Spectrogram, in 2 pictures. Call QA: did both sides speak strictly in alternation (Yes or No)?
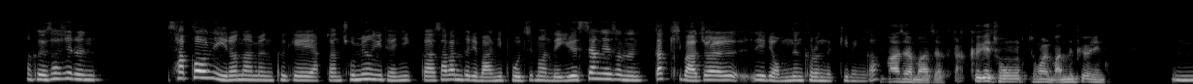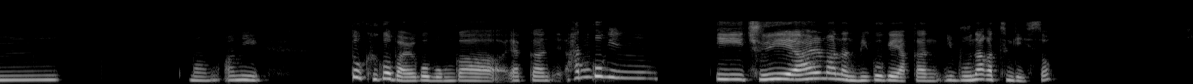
Yes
